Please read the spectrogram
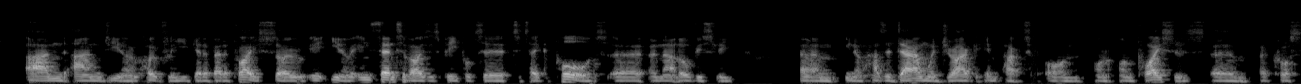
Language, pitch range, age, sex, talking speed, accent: English, 90-110 Hz, 30-49, male, 185 wpm, British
